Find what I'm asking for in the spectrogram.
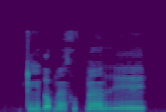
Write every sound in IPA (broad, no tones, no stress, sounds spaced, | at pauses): ʈ ĩ ɗ ɒ b æ̃ x u k͡p æ̃ r eː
